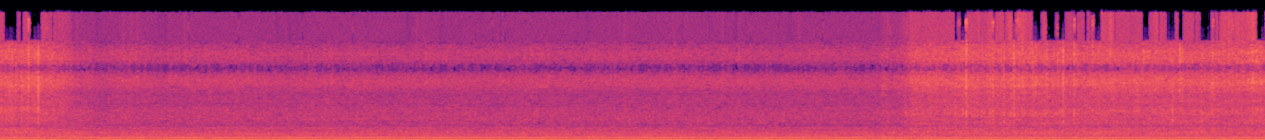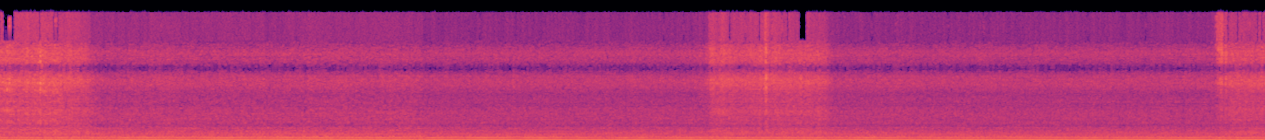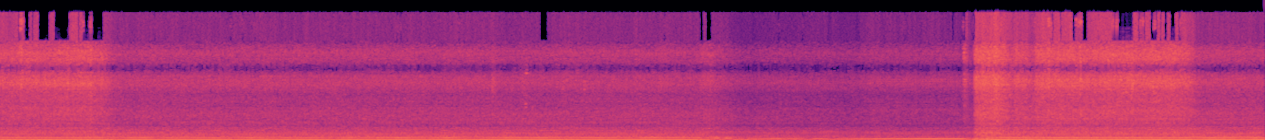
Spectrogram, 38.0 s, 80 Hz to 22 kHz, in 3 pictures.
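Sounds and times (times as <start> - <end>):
hissing noise bursts: 0.0 - 0.9, 19.8 - 21.0, 35.0 - 37.4
planer machine humming: 0.0 - 37.9.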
